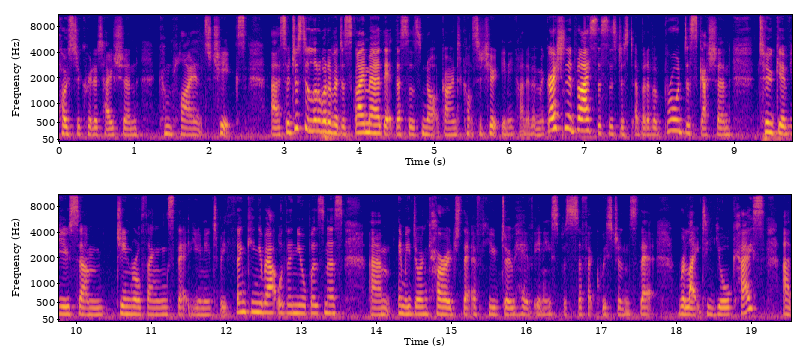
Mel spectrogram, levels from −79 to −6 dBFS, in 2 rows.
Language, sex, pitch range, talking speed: English, female, 175-210 Hz, 210 wpm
